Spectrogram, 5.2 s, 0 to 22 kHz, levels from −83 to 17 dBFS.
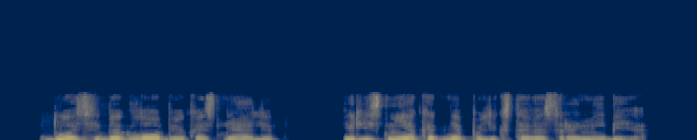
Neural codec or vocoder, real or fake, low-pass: none; real; 7.2 kHz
